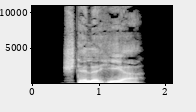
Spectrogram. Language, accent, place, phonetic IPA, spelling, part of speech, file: German, Germany, Berlin, [ˌʃtɛlə ˈheːɐ̯], stelle her, verb, De-stelle her.ogg
- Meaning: inflection of herstellen: 1. first-person singular present 2. first/third-person singular subjunctive I 3. singular imperative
